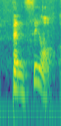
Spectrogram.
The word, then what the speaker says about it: Fencl: So pretty much that morning, Clara Ward, his wife, and the maid, Lillian Fenkel. It's a weird way to spell the name. F-E-N-C-L. – It is. – Fenkel, I'm assuming. – Yeah. – Lillian Fenkel? It's pronounced Fencil.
